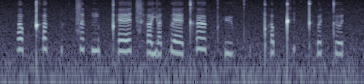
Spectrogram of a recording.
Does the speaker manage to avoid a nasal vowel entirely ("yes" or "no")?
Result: yes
